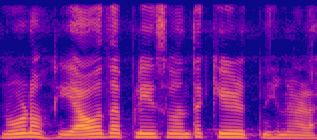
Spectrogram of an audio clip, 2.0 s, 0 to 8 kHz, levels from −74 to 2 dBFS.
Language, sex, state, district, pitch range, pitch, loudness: Kannada, female, Karnataka, Chamarajanagar, 170-200 Hz, 195 Hz, -18 LUFS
